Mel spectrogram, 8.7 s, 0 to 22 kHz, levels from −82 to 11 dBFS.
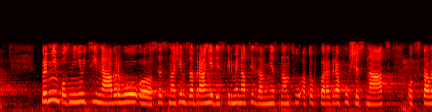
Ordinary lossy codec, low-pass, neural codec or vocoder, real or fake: AAC, 32 kbps; 5.4 kHz; none; real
